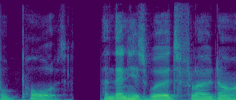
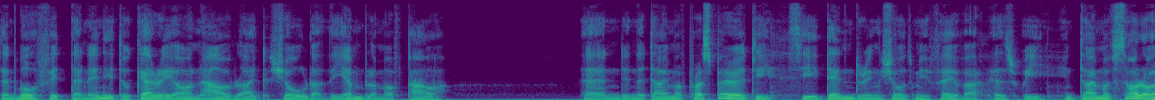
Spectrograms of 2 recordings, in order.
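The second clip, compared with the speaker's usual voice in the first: usual speaking voice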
